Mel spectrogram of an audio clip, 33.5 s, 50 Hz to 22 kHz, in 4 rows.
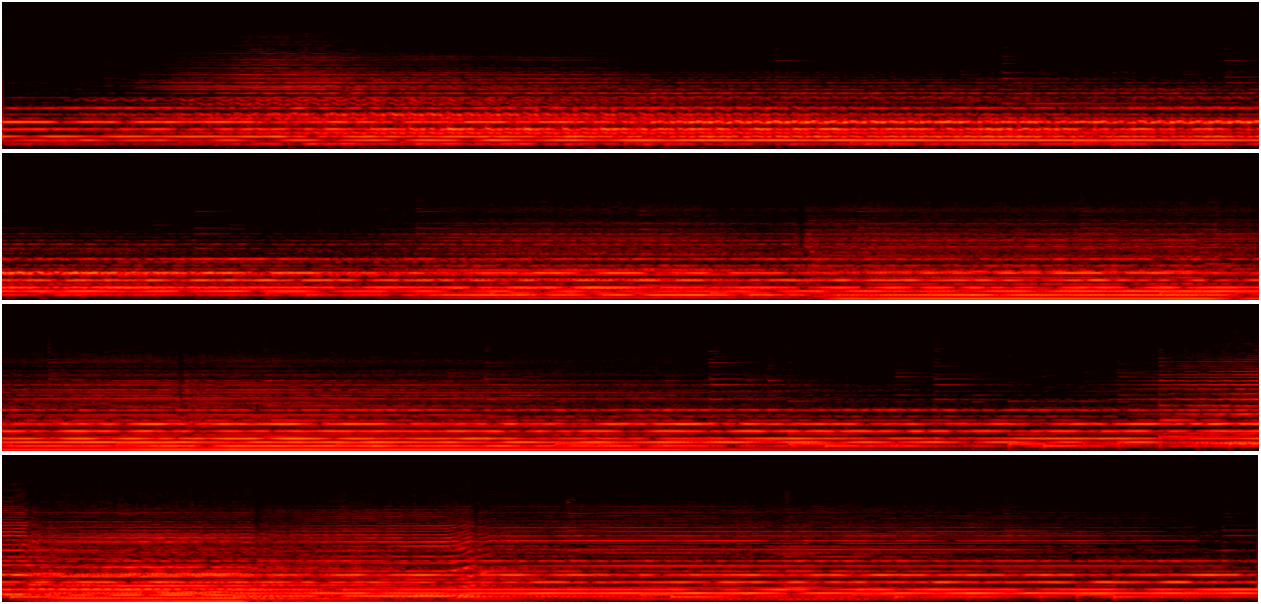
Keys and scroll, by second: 12.2 a, 15.2 super+j, 27.0 i.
